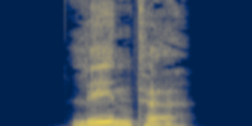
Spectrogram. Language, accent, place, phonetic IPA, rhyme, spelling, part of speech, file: German, Germany, Berlin, [ˈleːntə], -eːntə, lehnte, verb, De-lehnte.ogg
- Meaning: inflection of lehnen: 1. first/third-person singular preterite 2. first/third-person singular subjunctive II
